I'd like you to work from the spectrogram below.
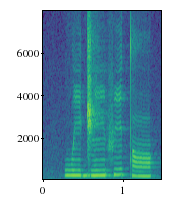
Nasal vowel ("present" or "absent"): present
